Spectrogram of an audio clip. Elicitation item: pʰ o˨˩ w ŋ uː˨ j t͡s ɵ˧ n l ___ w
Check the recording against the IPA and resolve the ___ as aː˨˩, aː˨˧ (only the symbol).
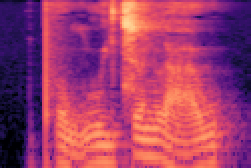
aː˨˧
